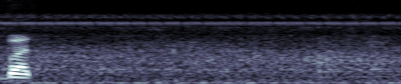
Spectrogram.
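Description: Crickets singing in a steady, high-pitched chorus, with no breaks.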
